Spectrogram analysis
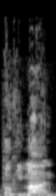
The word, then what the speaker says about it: Pokimane: Pokimane, actually pronounced Pokimane, best known for her League of Legends streams and her huge, personality, has made the news this week for something truly amazing.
